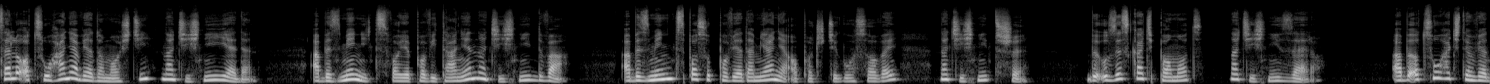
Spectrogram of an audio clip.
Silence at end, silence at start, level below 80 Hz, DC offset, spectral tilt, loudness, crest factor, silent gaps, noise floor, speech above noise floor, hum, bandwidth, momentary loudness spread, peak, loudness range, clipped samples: 0 s; 0 s; -68 dBFS; under 0.1%; -5 dB/octave; -21 LUFS; 18 dB; none; -67 dBFS; 47 dB; none; 16.5 kHz; 9 LU; -2 dBFS; 3 LU; under 0.1%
